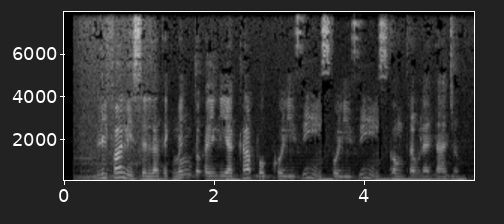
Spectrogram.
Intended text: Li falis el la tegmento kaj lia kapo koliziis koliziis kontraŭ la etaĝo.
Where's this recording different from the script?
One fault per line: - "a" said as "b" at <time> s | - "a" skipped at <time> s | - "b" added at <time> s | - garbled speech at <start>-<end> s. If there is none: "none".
none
